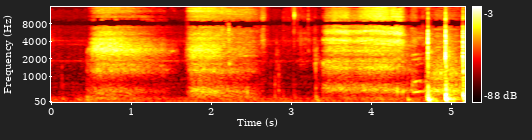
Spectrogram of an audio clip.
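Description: A man breathing hard through his mouth, three long breaths of about a second each, to cope with the burn of a super-hot chili chip in his throat. A quick run of sharp knocks follows near the end.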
